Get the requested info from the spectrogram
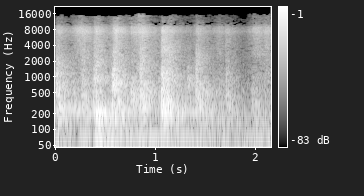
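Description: Children's feet running on the spot on a floor, a quick string of footfalls, about three or four a second, easing off after about a second.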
